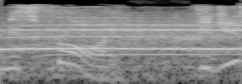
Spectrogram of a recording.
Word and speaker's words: Froy: By the way, my name is Froy. Did you say? No, Froy, not. Froy. I'm sorry, I can't hear you. Froy rhymes with joy.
